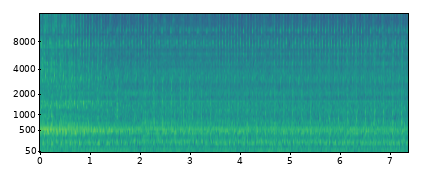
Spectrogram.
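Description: Steady idle with a light, fairly even tapping running over the engine note, about three per second; an idle knock of unknown origin.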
